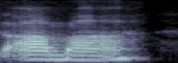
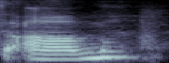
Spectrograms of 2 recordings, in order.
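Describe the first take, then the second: First: The word ends with an added vowel sound. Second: The word ends without an added vowel sound. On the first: The speaker calls it wrong. "some people pronounce it Ama" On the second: The speaker calls it right. "but it's Am"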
